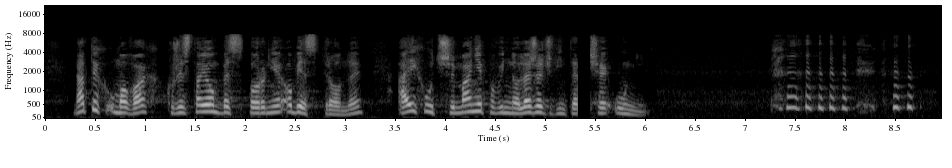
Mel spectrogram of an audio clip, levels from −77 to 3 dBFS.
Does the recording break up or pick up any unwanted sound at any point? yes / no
yes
